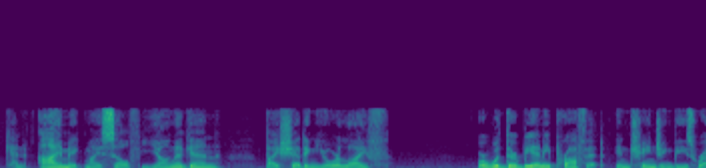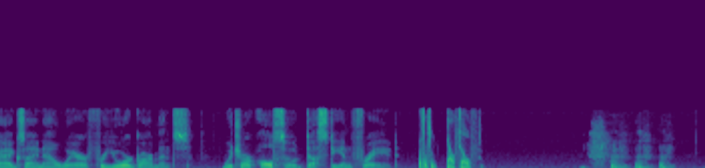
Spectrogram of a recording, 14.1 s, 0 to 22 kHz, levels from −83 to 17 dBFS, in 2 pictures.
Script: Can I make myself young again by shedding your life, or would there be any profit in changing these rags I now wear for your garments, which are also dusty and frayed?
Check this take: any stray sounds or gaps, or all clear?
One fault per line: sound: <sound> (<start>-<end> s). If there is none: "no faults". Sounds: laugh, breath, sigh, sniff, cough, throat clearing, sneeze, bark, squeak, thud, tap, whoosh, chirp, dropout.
sound: chirp (11.2-11.9 s)
sound: laugh (12.8-13.8 s)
